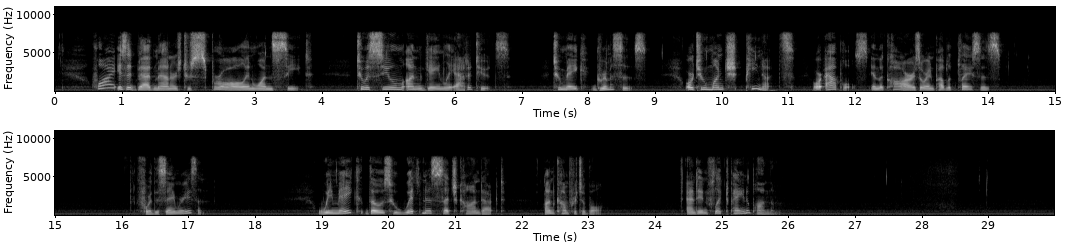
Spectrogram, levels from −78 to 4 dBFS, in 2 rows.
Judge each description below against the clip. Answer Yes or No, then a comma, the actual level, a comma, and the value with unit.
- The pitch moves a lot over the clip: Yes, wide, 6.3 semitones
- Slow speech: Yes, slow, 95 wpm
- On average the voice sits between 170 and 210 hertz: Yes, medium, 185 Hz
